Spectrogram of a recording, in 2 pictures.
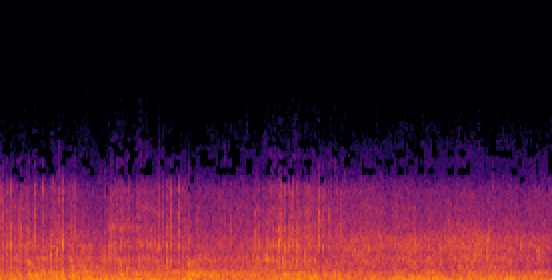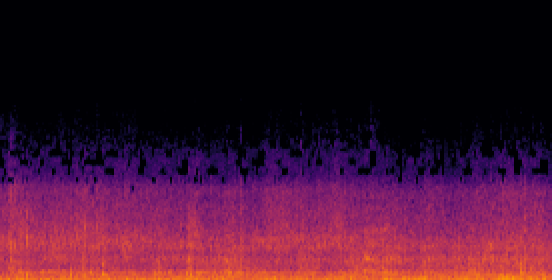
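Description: Wind rumbles and buffets loudly.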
